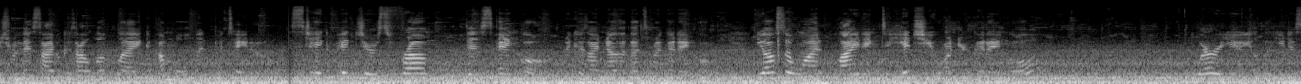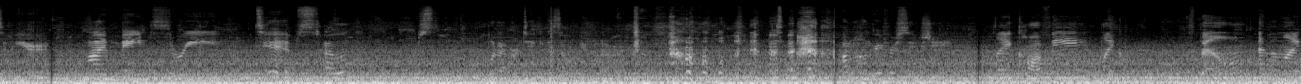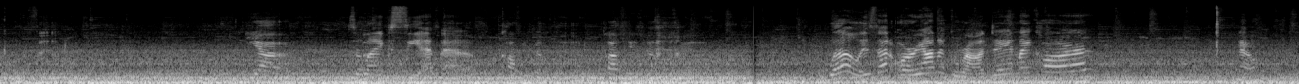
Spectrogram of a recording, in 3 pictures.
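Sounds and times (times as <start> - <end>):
car cabin road rumble: 0.0 - 39.0.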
